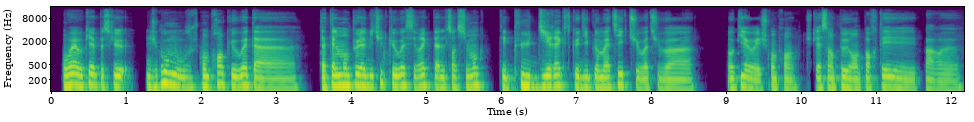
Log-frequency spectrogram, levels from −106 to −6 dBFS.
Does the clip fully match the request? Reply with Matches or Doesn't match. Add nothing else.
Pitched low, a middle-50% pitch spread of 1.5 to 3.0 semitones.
Doesn't match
